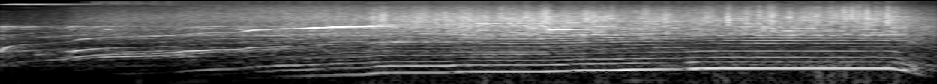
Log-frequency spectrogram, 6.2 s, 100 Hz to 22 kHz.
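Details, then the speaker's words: E-flite Commander mPd 1.4m electric RC plane after crash and repairs, motor mount possibly knocked: electric motor and prop spool up smoothly, clean tone climbing with throttle then holding even, no rattle; sounds better than before, normal run-up. "I think that sounds better than it did before better okay throttle Cuts back on and tested"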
